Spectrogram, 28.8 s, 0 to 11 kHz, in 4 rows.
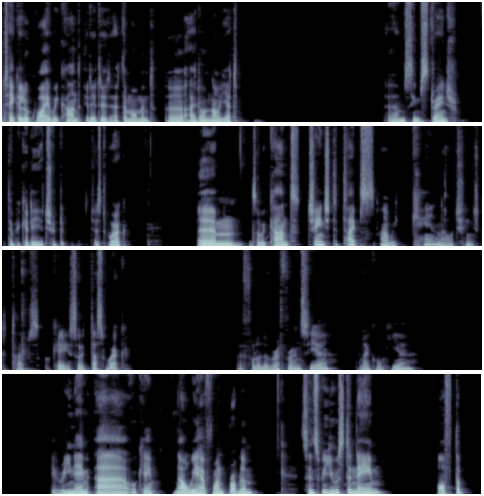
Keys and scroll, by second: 0.6 Up, 0.8 Down, 12.2 super+space, 16.2 Down, 16.3 super+space.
